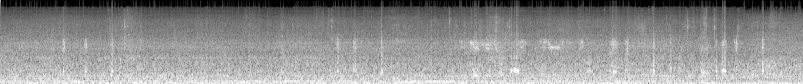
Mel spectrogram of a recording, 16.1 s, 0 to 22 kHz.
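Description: MAN 4x4 truck's diesel engine running steadily as the truck drives at road speed. The sound is a loud, constant low drone mixed with road and wind noise.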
